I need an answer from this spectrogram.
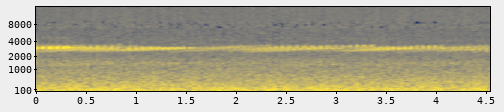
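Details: Crickets chirping at night in a Japanese Zen rock garden, a continuous high pulsing trill holding one pitch for the whole stretch over faint low background rumble.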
